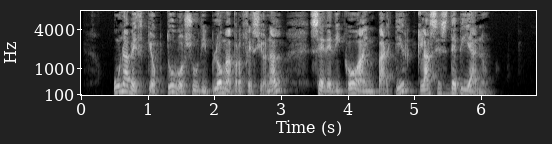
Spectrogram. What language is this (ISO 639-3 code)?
spa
